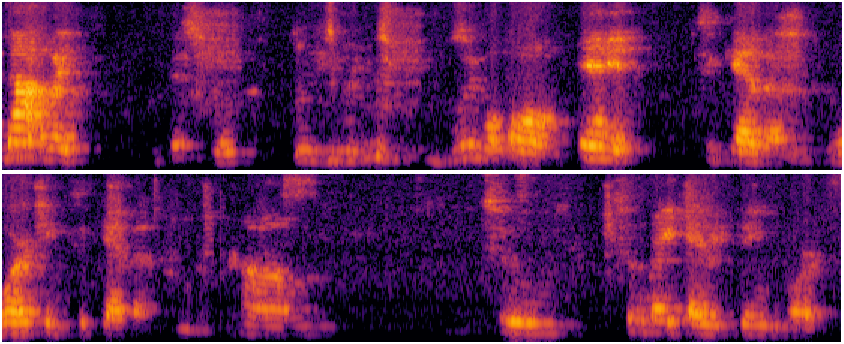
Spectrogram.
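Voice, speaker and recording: A woman's voice: mid-range voice, sing-song, slow, long pauses. Older woman, former dancer, reflective, laughs often, roomy, distant mic. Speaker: guest speaker, former ballet dancer. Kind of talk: casual talk at a library event. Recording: roomy, distant, dull sound.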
